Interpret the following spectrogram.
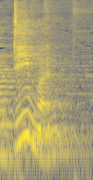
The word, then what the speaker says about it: demon: It is not daemon or demon, it is demon, demon. Here are some more words that we pronounce wrong.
